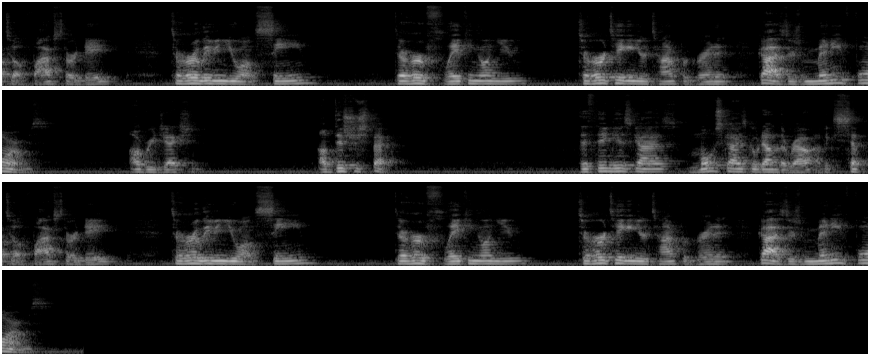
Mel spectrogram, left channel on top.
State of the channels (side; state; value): right; drops out; at 9.5 s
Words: to a 5-star date, to her leaving you on scene, to her flaking on you, to her taking your time for granted. Guys, there's many forms of rejection, of disrespect. The thing is, guys, most guys go down the route of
